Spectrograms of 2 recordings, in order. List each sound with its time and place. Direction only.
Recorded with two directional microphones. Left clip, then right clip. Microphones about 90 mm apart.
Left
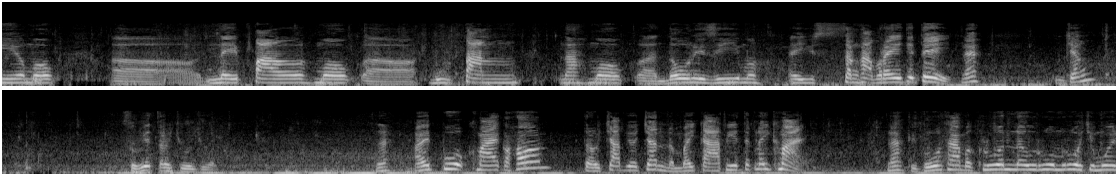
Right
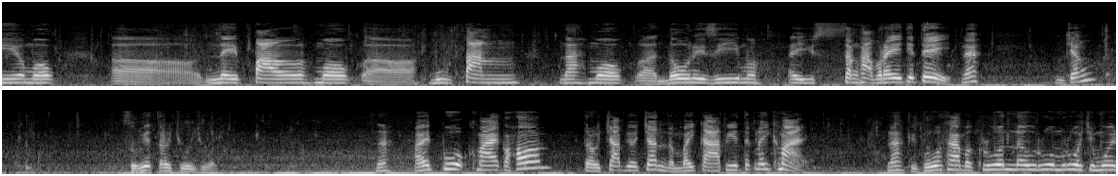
0.0 s speech: 45° left (ahead or behind)
12.4 s speech: 45° left (ahead or behind)
14.9 s speech: 45° left (ahead or behind)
